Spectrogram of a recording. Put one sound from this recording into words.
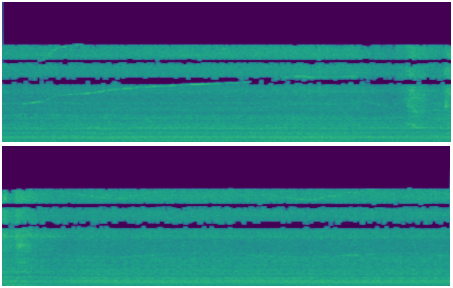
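A diesel garbage truck engine idles.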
